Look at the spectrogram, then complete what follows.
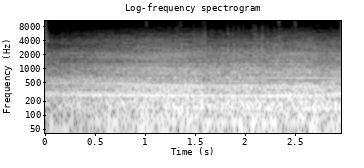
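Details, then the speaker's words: Nissan 240SX S13 with a 555 hp 2JZ, after a differential replacement and first start in 3-4 weeks, driveshaft spinning: steady, even drone building as it pulls away, no clunks or knocks. Normal running. "so far so good no clunking nothing car's running perfect"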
